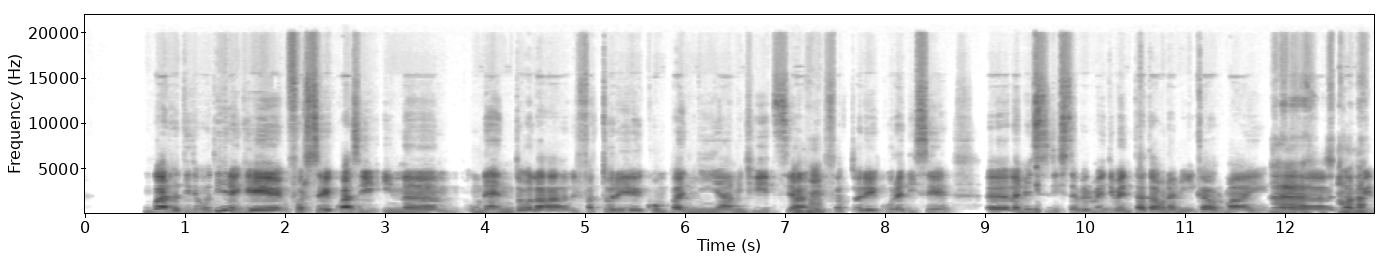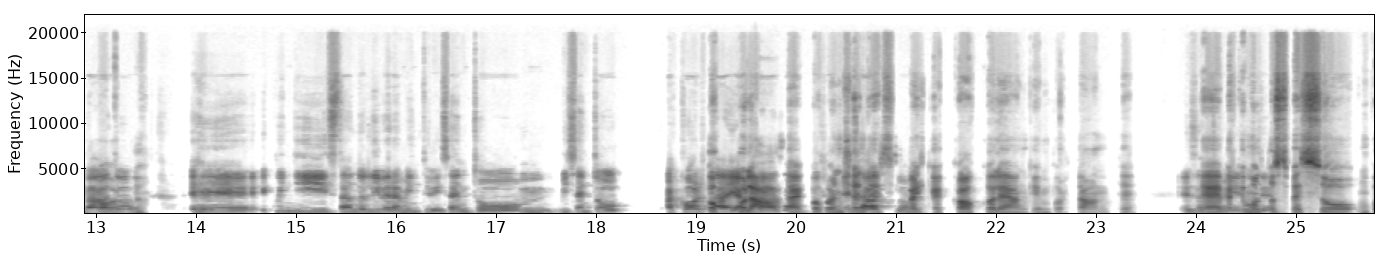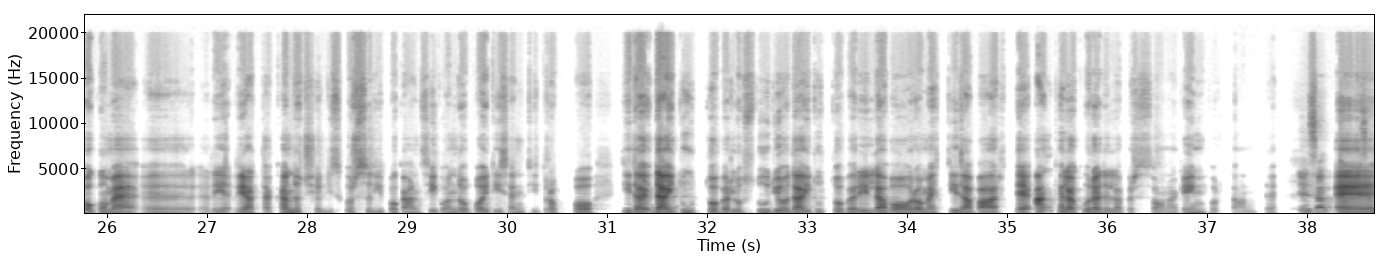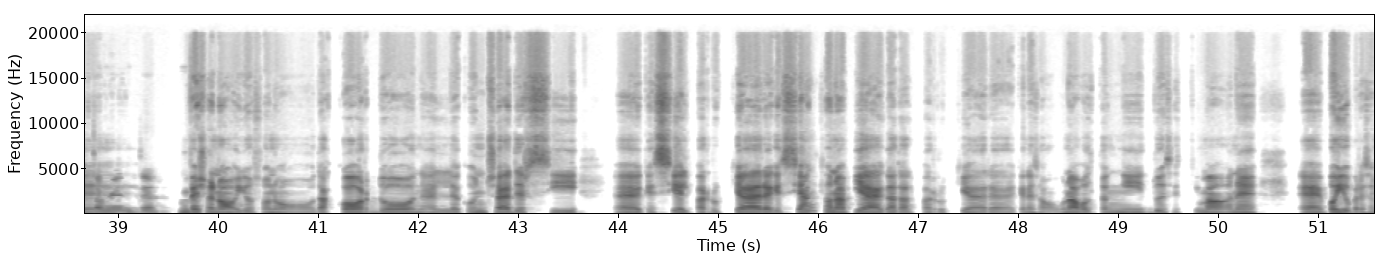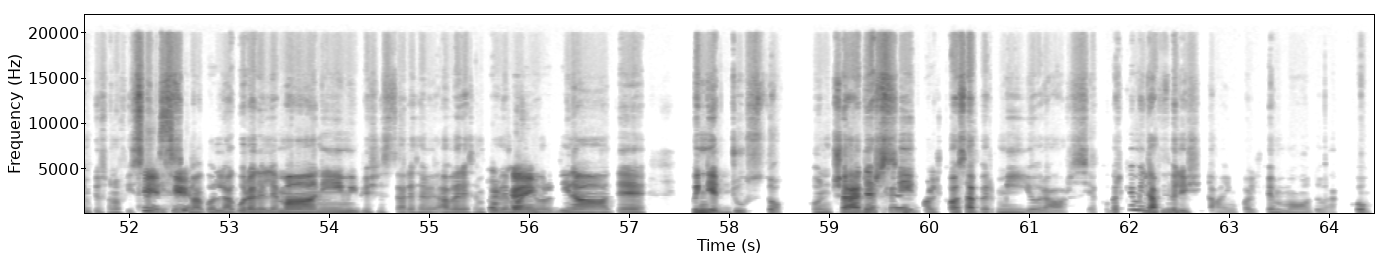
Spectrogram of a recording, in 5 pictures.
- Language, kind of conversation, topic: Italian, unstructured, Come riesci a bilanciare lavoro e vita personale mantenendo la felicità?
- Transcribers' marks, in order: laughing while speaking: "sono d'accordo"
